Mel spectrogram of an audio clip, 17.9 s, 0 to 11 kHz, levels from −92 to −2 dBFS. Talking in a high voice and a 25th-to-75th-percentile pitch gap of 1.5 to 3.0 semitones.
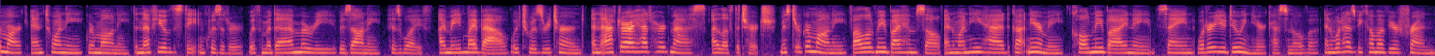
Yes: high, 220 Hz; average, 2.7 semitones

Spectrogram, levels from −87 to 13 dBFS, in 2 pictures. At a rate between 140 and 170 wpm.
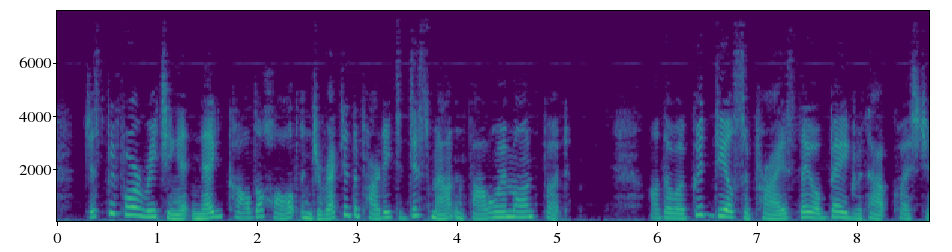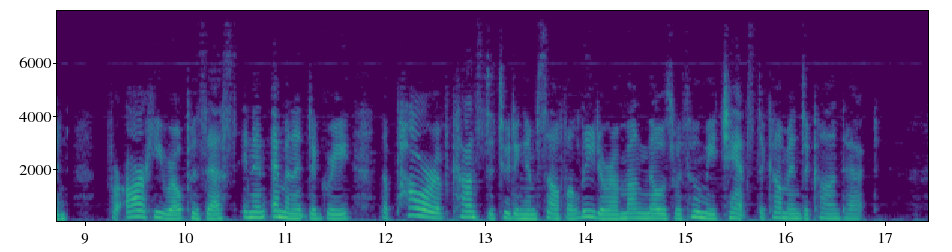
No: average, 180 wpm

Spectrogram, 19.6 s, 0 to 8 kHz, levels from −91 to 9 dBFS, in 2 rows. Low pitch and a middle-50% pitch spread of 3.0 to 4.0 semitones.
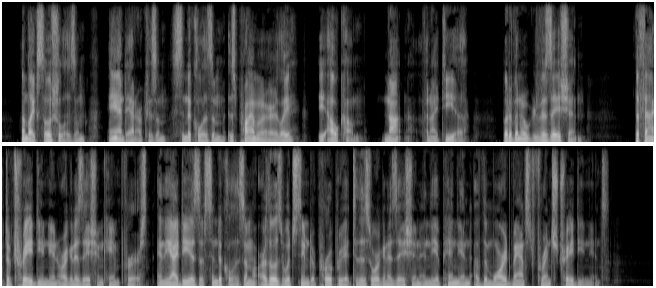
No: very low, 90 Hz; average, 4.8 semitones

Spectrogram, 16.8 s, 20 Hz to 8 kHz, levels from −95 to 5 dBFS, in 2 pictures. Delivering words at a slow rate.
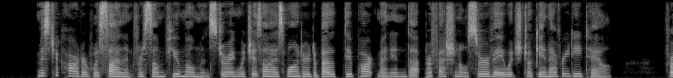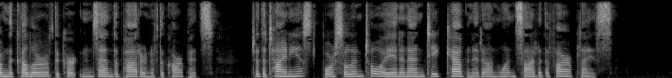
No: average, 185 wpm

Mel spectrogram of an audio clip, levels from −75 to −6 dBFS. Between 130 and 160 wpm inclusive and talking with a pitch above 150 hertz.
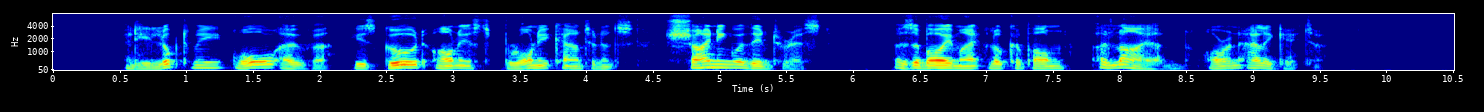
No: average, 145 wpm; low, 125 Hz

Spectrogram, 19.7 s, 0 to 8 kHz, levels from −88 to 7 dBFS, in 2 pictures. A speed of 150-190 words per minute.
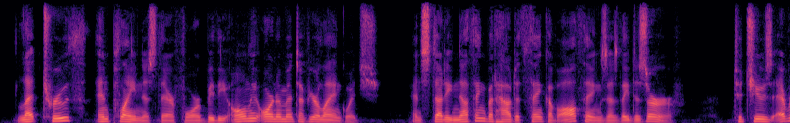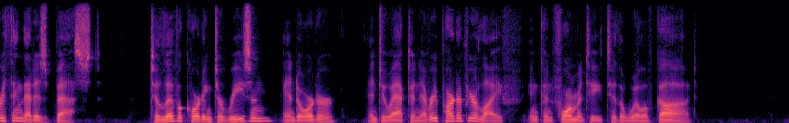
Yes: average, 175 wpm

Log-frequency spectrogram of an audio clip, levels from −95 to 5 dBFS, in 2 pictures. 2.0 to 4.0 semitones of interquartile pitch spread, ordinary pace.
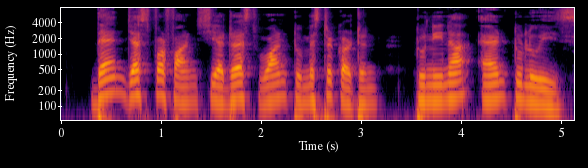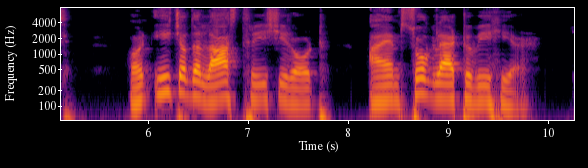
Yes: average, 3.3 semitones; average, 170 wpm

